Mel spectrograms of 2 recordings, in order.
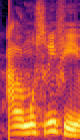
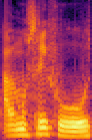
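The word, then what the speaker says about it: المسرف: Mestinya dibacanya al-musrifu, cuman ya beliau kepleset, dibacanya malah al-musrifi, dibaca jer lagi-lagi ya.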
